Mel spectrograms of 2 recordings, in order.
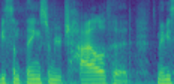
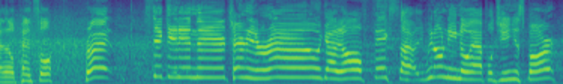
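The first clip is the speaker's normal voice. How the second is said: much higher and louder, hammed-up glee; excited show-and-tell; 14 semitones higher, 5 dB louder than usual. Speaker to the crowd, showing off the pencil fix, hammed-up excitement. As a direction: play it up like a proud old-timer fixing his tape.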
